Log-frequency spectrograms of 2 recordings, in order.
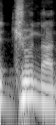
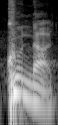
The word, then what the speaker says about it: Gunnar: So, we're going to discuss about Ole Gunnar, not Kuna, Juna. So, the pronunciation was a bit wrong there.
